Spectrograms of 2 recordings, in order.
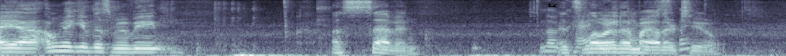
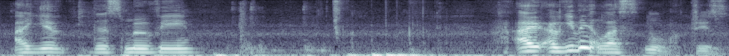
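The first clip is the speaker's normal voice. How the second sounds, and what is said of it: Voice cracks mid-sentence. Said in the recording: “My voice cracked. I'm entering puberty.”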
